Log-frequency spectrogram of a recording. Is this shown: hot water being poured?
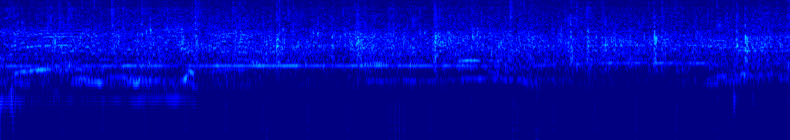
no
